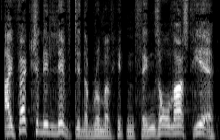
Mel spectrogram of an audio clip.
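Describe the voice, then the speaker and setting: A man's voice: medium pitch, expressive, normal speed, sharp tone, husky, no echo, studio quality. A man voicing a haughty, impatient teenage schoolboy with a brittle, tense manner in an audiobook.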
